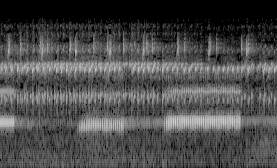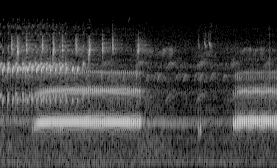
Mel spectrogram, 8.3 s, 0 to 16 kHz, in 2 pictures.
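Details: Tremolo sand frog gives a rapid, pulsed, sonar-like trill in long ringing bursts, with its vocal sac inflating to amplify the call, at sunset on a game-reserve safari drive on March 5, 2017, after rain.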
